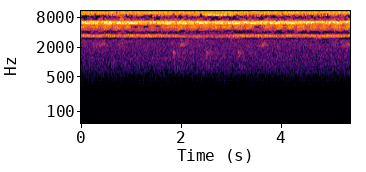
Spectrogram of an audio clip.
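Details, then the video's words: Night crickets keep up an unbroken, shrill, multi-toned trill. A few faint, short chirps sound beneath it, roughly every half second. "1 Hour of Soothing Cricket Chirping Sounds"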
